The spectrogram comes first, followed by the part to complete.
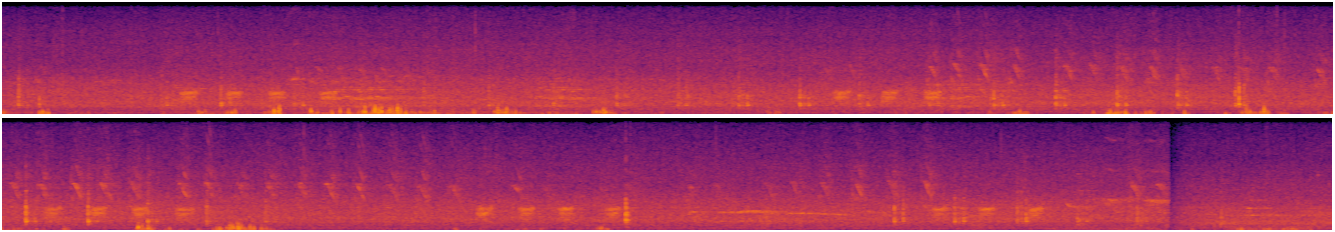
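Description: Small birds chirping repeatedly in short runs of high notes, with occasional soft, wet squelches of hands rubbing masala paste into a whole plucked duck.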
